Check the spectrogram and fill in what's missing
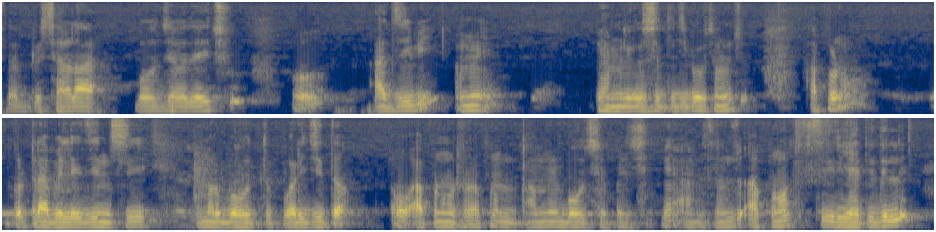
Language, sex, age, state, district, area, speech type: Odia, male, 18-30, Odisha, Jagatsinghpur, rural, spontaneous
